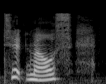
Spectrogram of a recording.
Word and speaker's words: titmouse: This is a tufted titmouse, and the syllable T-I-T is firmly affixed to the second syllable, M-O-U-S-E. That's titmouse. That's one word.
